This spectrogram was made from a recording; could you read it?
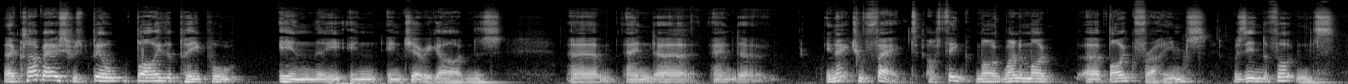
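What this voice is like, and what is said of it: Maldon accent with Suffolk tinge. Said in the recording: “my accent ... it's a lovely accent ... I've got what I call is a Maldonite accent, which is a little bit of Suffolk in it”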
